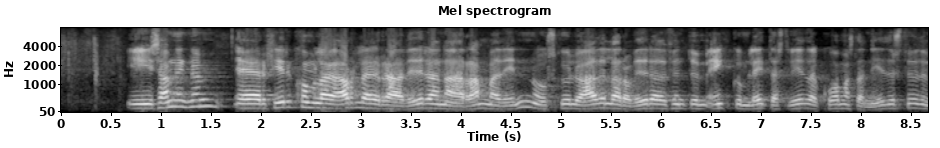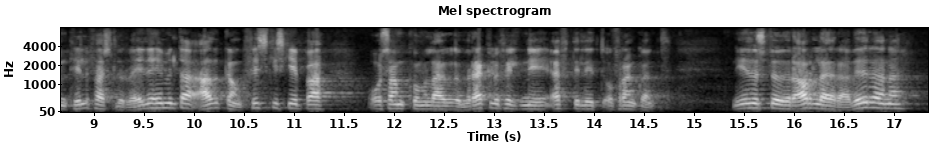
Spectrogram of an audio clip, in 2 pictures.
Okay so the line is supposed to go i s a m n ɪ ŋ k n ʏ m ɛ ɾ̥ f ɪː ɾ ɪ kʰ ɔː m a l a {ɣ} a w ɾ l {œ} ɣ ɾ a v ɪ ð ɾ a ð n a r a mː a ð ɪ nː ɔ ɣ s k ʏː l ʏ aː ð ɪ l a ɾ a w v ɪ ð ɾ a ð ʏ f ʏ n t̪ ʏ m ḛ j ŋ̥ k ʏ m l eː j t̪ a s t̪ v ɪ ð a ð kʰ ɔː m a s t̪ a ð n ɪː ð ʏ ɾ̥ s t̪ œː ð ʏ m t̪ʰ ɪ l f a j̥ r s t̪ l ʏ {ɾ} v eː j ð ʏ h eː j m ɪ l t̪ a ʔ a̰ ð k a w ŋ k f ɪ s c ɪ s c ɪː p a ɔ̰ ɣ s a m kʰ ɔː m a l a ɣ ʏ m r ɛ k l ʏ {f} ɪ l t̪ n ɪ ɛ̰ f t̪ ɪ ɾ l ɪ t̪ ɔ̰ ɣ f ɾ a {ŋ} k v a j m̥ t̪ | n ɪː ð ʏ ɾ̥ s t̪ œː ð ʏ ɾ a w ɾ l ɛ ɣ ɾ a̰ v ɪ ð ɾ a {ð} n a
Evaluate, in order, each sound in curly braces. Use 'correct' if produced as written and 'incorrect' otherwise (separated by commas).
correct, incorrect, correct, correct, incorrect, correct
